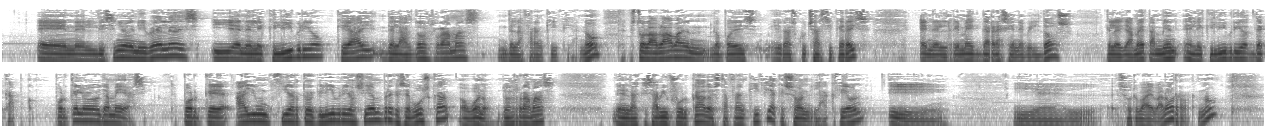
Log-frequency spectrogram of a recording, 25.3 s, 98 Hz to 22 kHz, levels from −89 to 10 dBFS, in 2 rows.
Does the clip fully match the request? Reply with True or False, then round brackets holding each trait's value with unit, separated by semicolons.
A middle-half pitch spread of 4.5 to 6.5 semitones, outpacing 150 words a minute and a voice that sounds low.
True (4.9 semitones; 190 wpm; 115 Hz)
